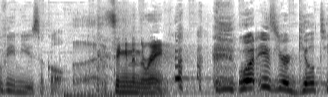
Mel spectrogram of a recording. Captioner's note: laughing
